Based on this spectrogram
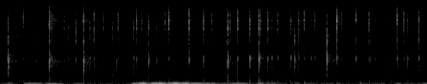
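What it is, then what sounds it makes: Plastic eyeshadow palette. Long nails tap and scratch a small plastic eyeshadow palette with a clear lid and four to six pans. Quick, irregular, bright clicks and scrapes follow one another, over a faint low rumble that swells briefly in the middle.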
